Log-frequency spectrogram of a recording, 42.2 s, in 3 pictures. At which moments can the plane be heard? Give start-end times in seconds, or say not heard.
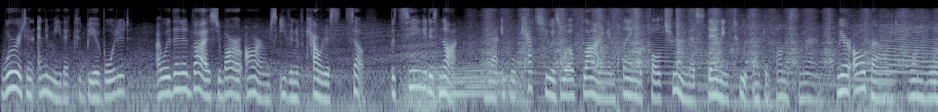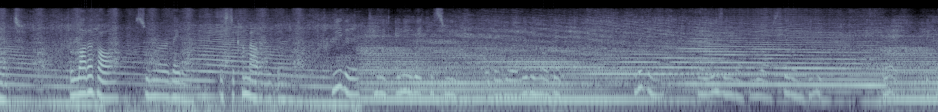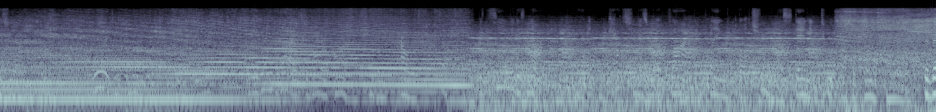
0.0-42.1.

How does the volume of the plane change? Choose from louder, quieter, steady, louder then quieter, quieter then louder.
louder.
